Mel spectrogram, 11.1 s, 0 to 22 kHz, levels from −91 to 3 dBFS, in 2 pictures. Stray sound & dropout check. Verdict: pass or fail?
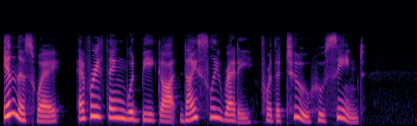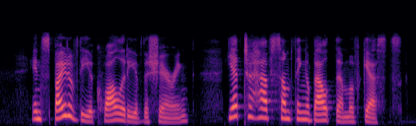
pass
